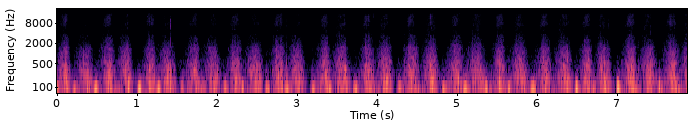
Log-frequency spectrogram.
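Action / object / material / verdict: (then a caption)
scrape / synthetic fur microphone windscreen / synthetic fur / none. Long yellow nails scratch a grey, fluffy synthetic-fur windscreen on a microphone in staggered strokes. The result is a steady run of soft, muffled scratching and rustling bursts, heavy in low rumble with airy hiss on top, each stroke dying away almost at once.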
